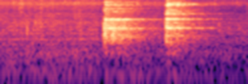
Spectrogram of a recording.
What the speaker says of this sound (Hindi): और साथ साथ हम चिकन को भूनते जाएंगे, उसमें चम्मच चलाते जाएंगे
